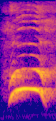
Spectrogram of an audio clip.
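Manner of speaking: a big high exhale of disbelief; loud whew. Real, not acted. Narrator reacting as the rival walks in, loud whew. Exclamation before climax.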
